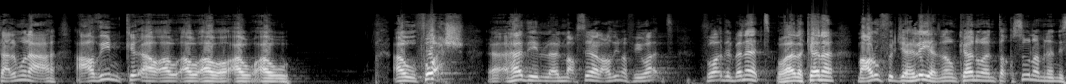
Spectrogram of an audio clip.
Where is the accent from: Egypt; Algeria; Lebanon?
Egypt; Upper Egypt; يعني انا صعيدي اتكلم عن نفسي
